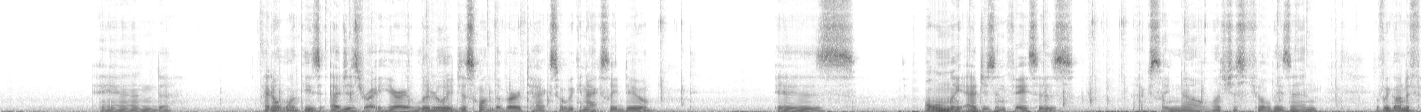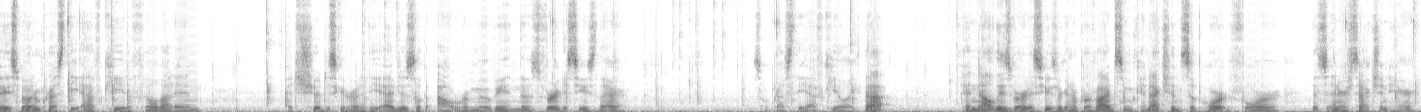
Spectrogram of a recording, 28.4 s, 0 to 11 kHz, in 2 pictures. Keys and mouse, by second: 2.5 Tab, 3.5 ctrl+x, 4.2 Tab, 4.9 ctrl+z, 6.5 x, 10.3 Tab, 10.8 ctrl+z, 11.7 Tab, 13.4 middle click, 14.8 f, 15.2 Tab, 16.2 middle click, 16.8 Tab, 18.4 middle click, 19.7 f, 20.3 shift+middle click, 21.3 shift+click, 21.9 f, 22.2 middle click, 22.6 Tab, 23.2 middle click, 23.8 shift+middle click, 24.7 middle click, 25.4 shift+middle click, 25.8 middle click, 27.6 a, 28.3 ctrl+t.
